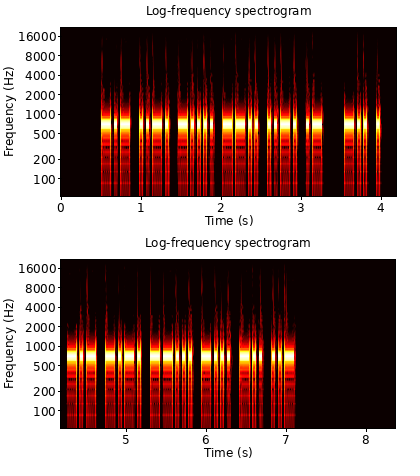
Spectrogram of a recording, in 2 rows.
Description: Morse code, heard as a keyed tone, about 30 wpm, 700 Hz. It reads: KF6ZFA DE KC7BDU
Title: USA Callsign DE Callsign - 6 Characters - 30wpm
